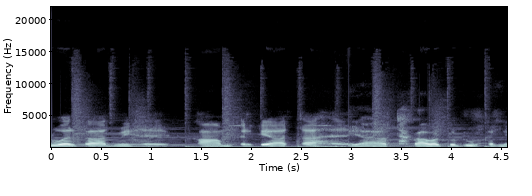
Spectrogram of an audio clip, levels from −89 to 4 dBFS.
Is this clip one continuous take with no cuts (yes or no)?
no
